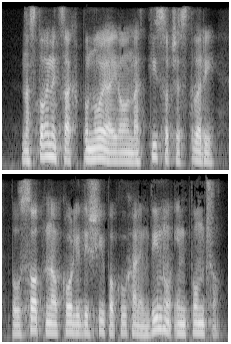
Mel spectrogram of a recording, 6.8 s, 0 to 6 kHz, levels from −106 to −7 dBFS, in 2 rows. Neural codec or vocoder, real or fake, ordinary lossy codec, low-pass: codec, 16 kHz, 0.8 kbps, ZipCodec; fake; AAC, 24 kbps; 5.4 kHz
